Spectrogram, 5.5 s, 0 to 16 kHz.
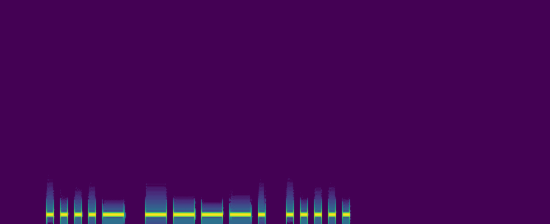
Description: Morse code, heard as a keyed tone, about 17 wpm, 700 Hz. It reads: 495
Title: Numbers - 3-Digit 17wpm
